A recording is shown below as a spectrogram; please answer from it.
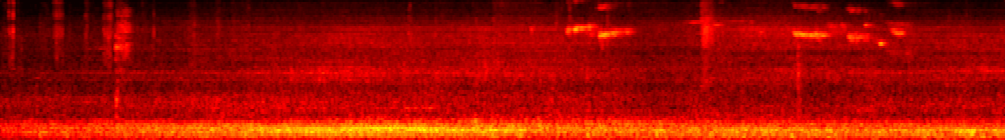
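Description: A Bandel–Naihati local train rumbles steadily past a station platform at close range, wheels clattering on the rails, with high metallic squeals breaking out in the second half.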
